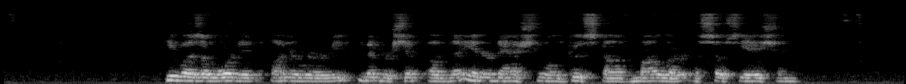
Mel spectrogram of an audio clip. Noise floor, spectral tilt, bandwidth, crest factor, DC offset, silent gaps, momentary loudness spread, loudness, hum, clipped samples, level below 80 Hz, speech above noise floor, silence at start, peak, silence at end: -60 dBFS; -7 dB/octave; 11.5 kHz; 18 dB; under 0.1%; none; 10 LU; -23 LUFS; none; under 0.1%; -54 dBFS; 38 dB; 1.65 s; -6 dBFS; 1.05 s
